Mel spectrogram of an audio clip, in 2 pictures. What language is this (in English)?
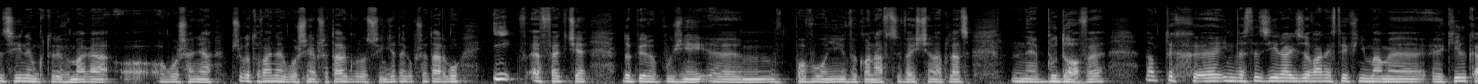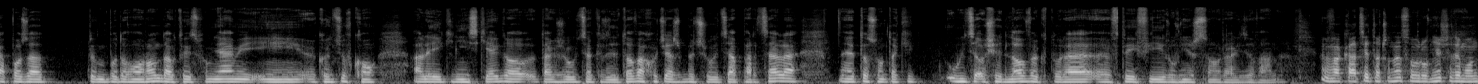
Polish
